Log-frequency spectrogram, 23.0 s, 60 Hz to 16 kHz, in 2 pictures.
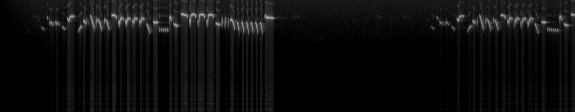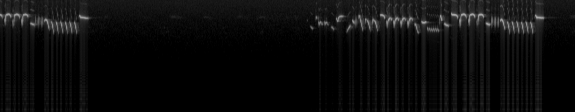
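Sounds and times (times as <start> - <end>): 
wren singing: 0.8 - 5.5, 8.6 - 13.3, 17.7 - 22.4.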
